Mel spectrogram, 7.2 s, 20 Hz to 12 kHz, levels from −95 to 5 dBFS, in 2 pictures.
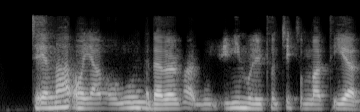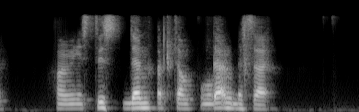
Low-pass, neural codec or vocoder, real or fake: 7.2 kHz; codec, 16 kHz, 0.5 kbps, X-Codec, HuBERT features, trained on general audio; fake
